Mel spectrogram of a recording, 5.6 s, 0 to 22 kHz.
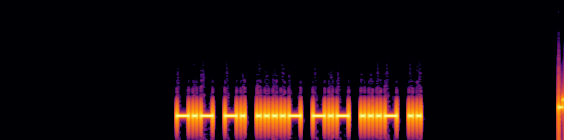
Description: Morse code, heard as a keyed tone, about 30 wpm, 700 Hz. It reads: KN4KVI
